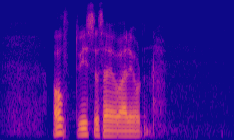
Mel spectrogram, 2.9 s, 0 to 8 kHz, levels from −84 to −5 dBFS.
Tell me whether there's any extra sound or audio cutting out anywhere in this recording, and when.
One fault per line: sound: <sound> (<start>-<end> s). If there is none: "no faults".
no faults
